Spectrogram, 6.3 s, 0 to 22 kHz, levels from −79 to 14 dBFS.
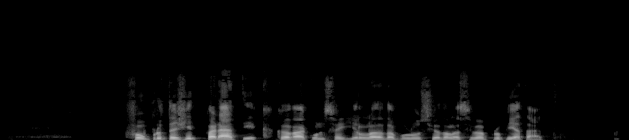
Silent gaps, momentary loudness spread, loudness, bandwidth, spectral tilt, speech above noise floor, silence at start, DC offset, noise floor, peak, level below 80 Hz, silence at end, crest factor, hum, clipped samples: none; 13 LU; -23 LUFS; 10 kHz; -6.5 dB/octave; 65 dB; 1.35 s; under 0.1%; -87 dBFS; -2 dBFS; -74 dBFS; 0.85 s; 24 dB; none; under 0.1%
